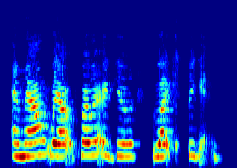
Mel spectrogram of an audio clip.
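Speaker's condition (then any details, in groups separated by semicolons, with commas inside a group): Cerebral palsy; impaired speech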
